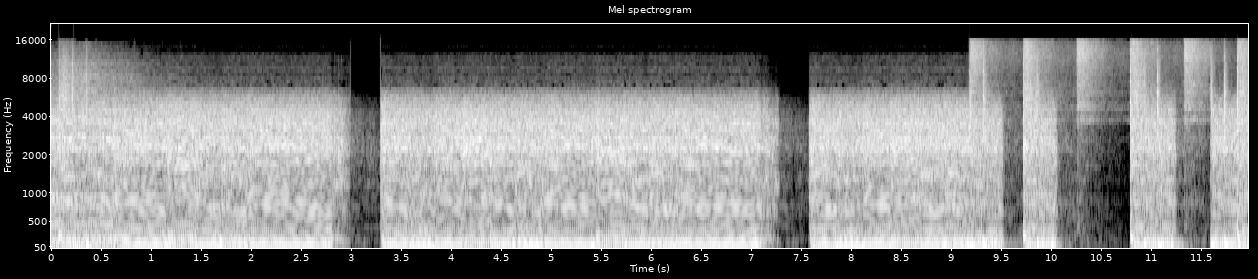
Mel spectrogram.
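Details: Loud heavy rock music with distorted guitars and drums plays throughout, broken by short gaps, with no animal heard.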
